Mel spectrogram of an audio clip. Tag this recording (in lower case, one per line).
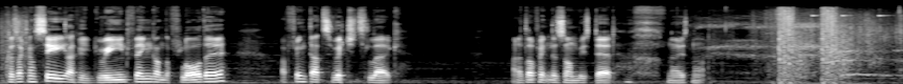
speech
